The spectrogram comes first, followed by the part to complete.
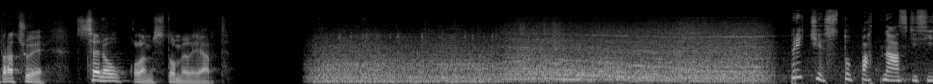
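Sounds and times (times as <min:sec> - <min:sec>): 
speech: 0:00.0 - 0:02.3, 0:08.0 - 0:09.3
machinery noise in a metro tunnel under construction: 0:03.0 - 0:09.3.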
